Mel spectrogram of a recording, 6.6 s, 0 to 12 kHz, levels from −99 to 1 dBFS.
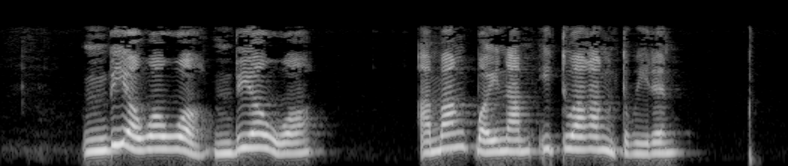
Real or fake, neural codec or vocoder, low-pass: real; none; 7.2 kHz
